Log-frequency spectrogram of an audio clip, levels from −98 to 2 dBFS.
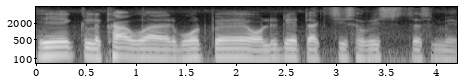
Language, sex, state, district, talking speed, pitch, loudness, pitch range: Hindi, male, Rajasthan, Jaisalmer, 130 wpm, 115 Hz, -22 LUFS, 110-120 Hz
